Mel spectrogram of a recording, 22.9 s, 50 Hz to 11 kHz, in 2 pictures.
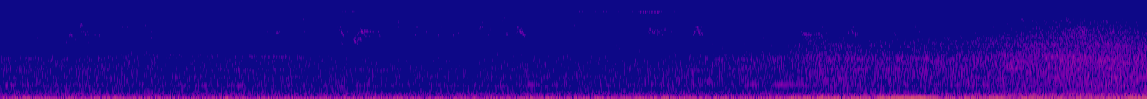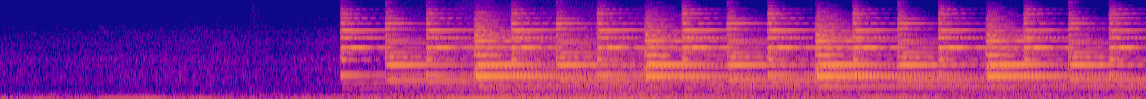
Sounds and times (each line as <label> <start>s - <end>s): church bells ringing 14.8s - 22.9s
